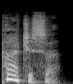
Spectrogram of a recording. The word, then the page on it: purchaser: British English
